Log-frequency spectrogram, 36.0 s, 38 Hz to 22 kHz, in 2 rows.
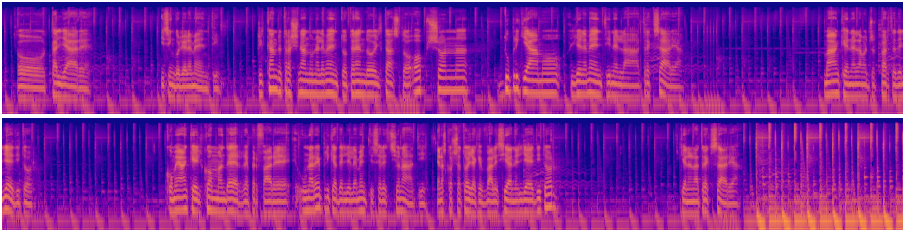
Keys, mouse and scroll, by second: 0.9 super+x, 12.8 alt+click, 17.5 alt+click, 28.4 super+r, 33.1 super+r.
